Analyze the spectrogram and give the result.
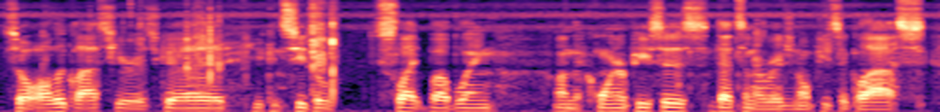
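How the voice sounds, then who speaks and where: A man's voice: lowish voice, flat delivery, fairly quick. A man showing an old car and chatting about it casually, rambling with plenty of fillers. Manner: easygoing, rambling with many fillers. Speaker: classic car dealer. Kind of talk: casual walkaround commentary. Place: outdoors around an old car. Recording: loud outdoor noise.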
